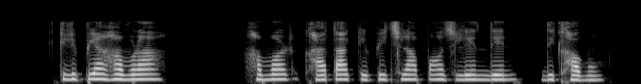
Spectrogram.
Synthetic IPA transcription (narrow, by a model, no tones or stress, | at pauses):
kɾɪpjãɦəmɾã | həməɾkʰaːt̪akepɪt͡ʃʰlãpãːt͡ʃlend̪en | d̪ɪkʰaːbũ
